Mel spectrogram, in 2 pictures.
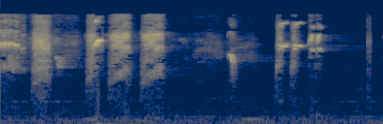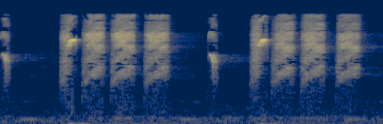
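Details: Cucak cungkok, kept as a tutor bird for its coarse, tightly packed voice, delivering quick harsh raspy notes in clusters of two to four, with occasional thin sharp squeaks between them.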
